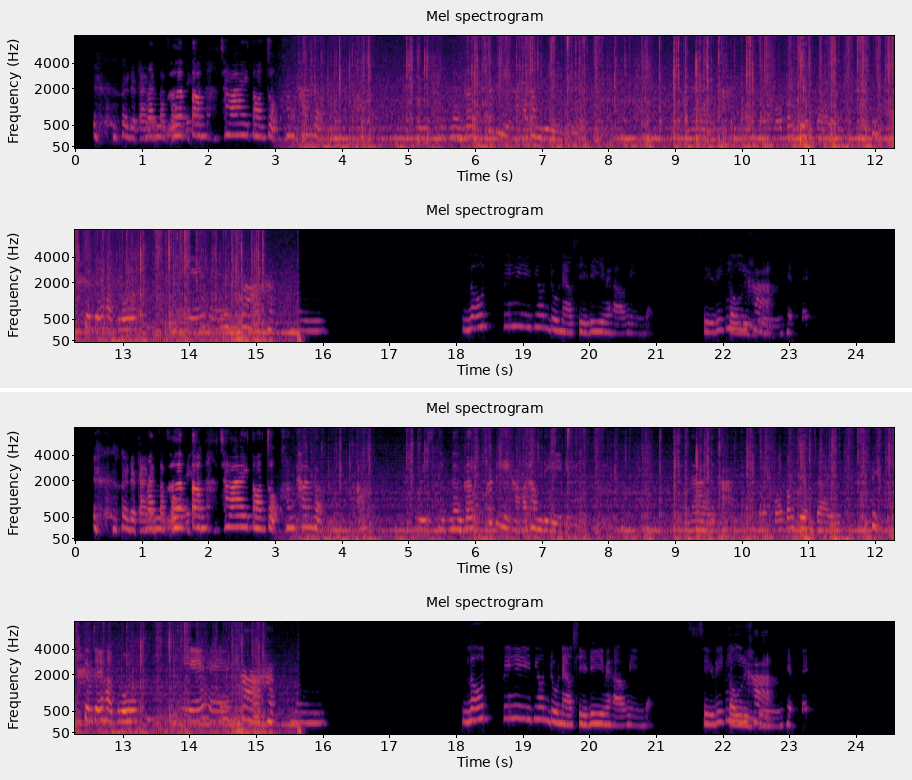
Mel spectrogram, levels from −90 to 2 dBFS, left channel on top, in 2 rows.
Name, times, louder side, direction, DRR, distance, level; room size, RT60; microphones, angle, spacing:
voice 1, 0.3-1.9 9.3-9.8 10.3-13.5 13.8-14.7 18.1-20.9 21.7-23.3, right 5 dB, 85° right, 0.4 m, -43 dB
voice 2, 1.0-3.8 4.2-4.5 5.1-8.2 9.0-9.9 12.3-12.5 14.2-16.1 22.0-22.8, right 5 dB, 35° right, 0.5 m, -41 dB
sound 1, 3.0-15.7, left 4 dB, 50° left, 0.5 m, -40 dB
2.8 x 2.0 x 2.2 m
head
